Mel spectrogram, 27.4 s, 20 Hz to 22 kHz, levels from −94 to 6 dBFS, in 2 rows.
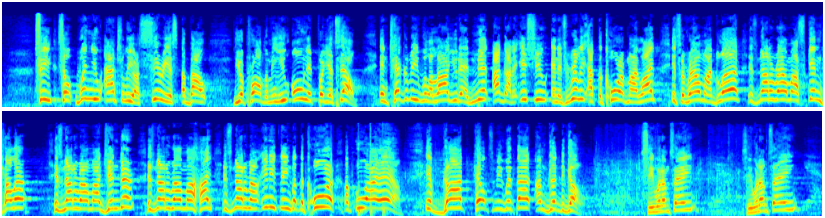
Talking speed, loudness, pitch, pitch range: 185 wpm, -19 LUFS, 305 Hz, 270-330 Hz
